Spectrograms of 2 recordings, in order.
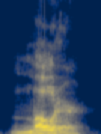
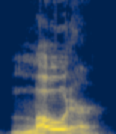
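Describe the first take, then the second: Both takes have the same delivery.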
